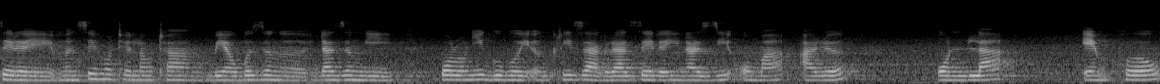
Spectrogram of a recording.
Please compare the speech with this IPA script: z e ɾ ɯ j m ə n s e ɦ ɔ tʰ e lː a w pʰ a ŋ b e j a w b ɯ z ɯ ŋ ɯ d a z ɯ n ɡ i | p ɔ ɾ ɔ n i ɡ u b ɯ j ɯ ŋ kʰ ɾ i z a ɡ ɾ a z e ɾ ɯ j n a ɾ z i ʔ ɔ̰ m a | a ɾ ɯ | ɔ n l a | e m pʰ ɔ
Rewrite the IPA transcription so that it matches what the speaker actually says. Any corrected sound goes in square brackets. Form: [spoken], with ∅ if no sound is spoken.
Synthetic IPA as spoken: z e ɾ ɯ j m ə n s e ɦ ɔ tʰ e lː a w [tʰ] a ŋ b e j a w b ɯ z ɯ ŋ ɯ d a z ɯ [ŋ] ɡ i | p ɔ ɾ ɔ n i ɡ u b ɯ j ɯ ŋ kʰ ɾ i z a ɡ ɾ a z e ɾ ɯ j n a ɾ z i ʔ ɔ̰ m a | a ɾ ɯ | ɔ n l a | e m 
